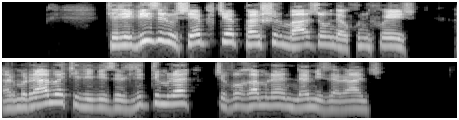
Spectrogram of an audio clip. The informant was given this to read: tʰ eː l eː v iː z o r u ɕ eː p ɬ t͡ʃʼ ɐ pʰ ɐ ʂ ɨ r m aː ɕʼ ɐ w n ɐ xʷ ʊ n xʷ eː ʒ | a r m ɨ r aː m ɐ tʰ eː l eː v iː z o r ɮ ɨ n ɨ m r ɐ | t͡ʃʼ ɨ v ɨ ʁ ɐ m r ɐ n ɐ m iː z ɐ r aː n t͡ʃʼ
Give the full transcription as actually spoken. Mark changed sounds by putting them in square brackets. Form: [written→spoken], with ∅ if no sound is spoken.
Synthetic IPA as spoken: tʰ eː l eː v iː z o r u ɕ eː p ɬ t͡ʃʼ ɐ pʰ ɐ ʂ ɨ r m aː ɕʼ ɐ w n ɐ xʷ ʊ n xʷ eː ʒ | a r m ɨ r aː m ɐ tʰ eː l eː v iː z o r ɮ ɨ [n→d] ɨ m r ɐ | t͡ʃʼ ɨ v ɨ ʁ ɐ m r ɐ n ɐ m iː z ɐ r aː n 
